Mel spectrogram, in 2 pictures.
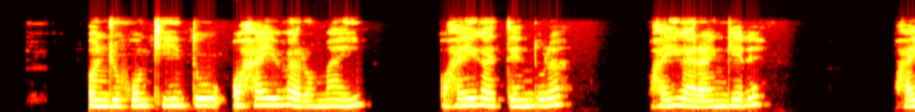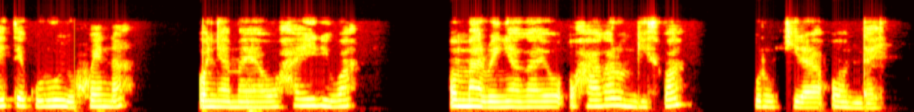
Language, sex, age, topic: Oshiwambo, female, 25-35, agriculture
